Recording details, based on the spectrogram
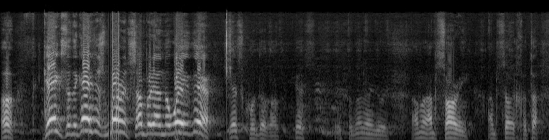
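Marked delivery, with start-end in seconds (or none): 2.8-6.7 put-on scared-to-death, cowed, stammering pleading voice. Imitating gangsters answering the rabbi: imitating a scared person. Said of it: "Scared to death".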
